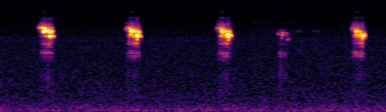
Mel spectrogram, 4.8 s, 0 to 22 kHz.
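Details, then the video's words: Chicks of the Eurasian tree sparrow calling inside the nest, recorded by GoPro; five high, thin squeaks about one per second, the fourth softer, with faint background hiss. "Воробей полевой 160416 2 в №2016 6 160528 GoPro1440p птенцы внутри 13"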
